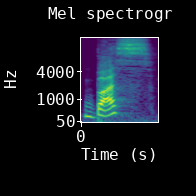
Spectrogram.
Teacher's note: small, sharp, more closed, neutral, closer to an a sound.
